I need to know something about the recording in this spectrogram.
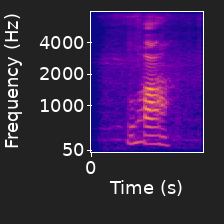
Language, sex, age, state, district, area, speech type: Hindi, female, 60+, Uttar Pradesh, Azamgarh, rural, read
